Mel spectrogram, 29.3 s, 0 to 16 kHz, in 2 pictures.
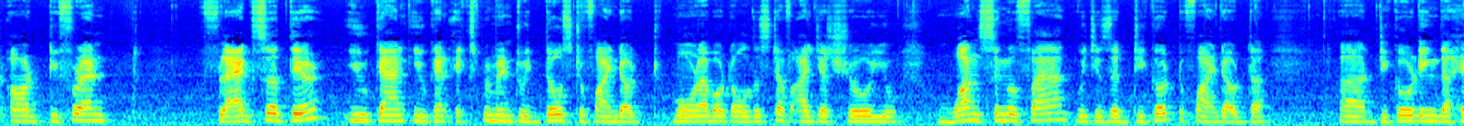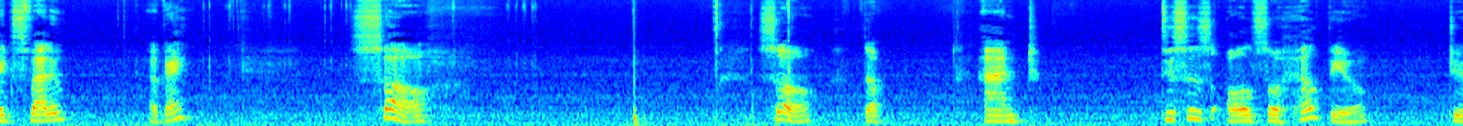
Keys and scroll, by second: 0.0-3.2 typing, 0.3 alt+o, 1.1 alt+o, 1.6 alt+o, 2.4 alt+o, 3.2 alt+o, 4.2 alt+o, 4.2-8.0 typing, 4.9 alt+o, 5.4 alt+o, 6.2 alt+o, 6.8 alt+o, 7.4 alt+o, 8.0 alt+o, 10.0 alt+o, 10.0-13.4 typing, 10.6 alt+o, 11.2 alt+o, 11.8 alt+o, 12.3 alt+o, 12.5 alt+o, 13.1 alt+o, 13.4 alt+o, 15.3 b, 16.7 Return.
